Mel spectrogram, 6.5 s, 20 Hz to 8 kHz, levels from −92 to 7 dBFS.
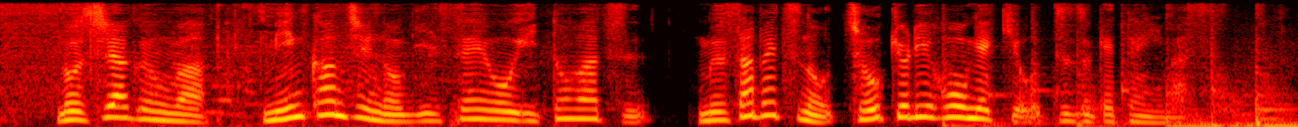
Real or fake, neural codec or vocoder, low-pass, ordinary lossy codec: fake; vocoder, 44.1 kHz, 128 mel bands, Pupu-Vocoder; 7.2 kHz; none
